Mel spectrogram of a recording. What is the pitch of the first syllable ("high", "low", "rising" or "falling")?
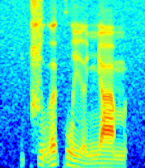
rising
